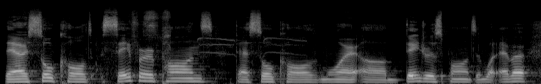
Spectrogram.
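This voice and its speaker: Male esports caster, rambling, filler-heavy, mid-pitched voice. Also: fairly even intonation, normal speed, darkish tone, clean tone. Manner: chatty, rambling, frequent fillers. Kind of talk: live game commentary.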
